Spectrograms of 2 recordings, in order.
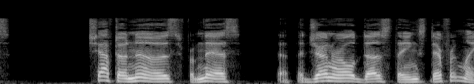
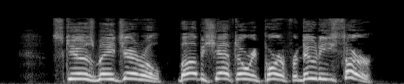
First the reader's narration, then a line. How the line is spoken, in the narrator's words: he blurts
